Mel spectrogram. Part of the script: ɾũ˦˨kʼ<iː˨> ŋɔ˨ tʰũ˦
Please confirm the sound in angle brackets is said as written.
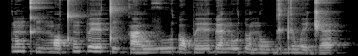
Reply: no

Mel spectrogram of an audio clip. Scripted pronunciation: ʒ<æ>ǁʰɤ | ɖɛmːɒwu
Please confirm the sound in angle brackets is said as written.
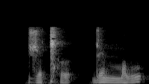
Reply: no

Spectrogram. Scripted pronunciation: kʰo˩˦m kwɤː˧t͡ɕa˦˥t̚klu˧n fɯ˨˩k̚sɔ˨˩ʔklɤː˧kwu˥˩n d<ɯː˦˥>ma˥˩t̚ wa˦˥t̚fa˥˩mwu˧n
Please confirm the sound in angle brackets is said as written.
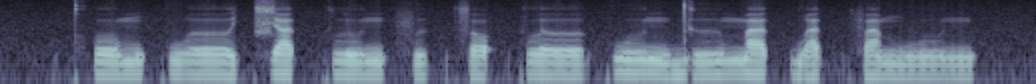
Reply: yes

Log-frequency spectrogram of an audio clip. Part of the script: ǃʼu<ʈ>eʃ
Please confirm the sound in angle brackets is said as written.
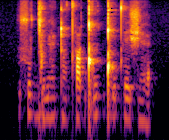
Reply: no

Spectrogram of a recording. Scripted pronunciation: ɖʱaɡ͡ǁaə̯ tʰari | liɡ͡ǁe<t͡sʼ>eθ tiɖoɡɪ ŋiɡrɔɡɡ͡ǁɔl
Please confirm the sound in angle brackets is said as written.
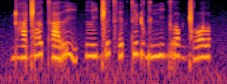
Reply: yes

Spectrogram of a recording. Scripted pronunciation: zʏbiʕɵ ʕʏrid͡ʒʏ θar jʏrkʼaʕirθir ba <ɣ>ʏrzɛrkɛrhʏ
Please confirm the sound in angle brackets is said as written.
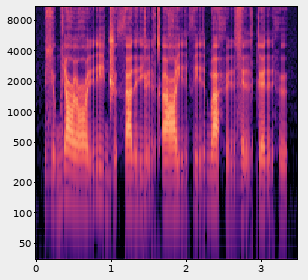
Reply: no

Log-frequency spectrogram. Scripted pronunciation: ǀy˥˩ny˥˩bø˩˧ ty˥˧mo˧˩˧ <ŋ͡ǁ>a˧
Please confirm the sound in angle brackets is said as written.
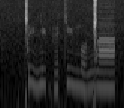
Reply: yes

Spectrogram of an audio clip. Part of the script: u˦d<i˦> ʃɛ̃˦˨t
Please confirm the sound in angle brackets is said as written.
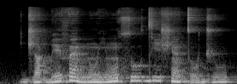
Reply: yes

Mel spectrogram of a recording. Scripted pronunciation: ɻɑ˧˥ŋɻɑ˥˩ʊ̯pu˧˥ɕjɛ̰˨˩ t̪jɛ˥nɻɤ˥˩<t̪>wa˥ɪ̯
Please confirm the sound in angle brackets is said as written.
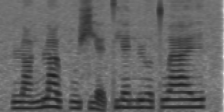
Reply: yes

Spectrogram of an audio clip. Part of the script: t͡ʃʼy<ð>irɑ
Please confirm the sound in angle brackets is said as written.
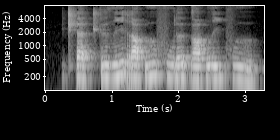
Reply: yes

